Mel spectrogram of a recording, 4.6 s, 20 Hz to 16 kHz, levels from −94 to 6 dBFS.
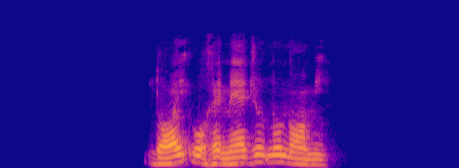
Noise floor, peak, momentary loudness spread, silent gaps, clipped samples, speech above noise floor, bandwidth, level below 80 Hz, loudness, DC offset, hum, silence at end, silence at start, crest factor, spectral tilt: under -90 dBFS; -8 dBFS; 14 LU; none; under 0.1%; over 69 dB; 6.6 kHz; -66 dBFS; -22 LUFS; under 0.1%; none; 1.35 s; 1.5 s; 18 dB; -9.5 dB/octave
